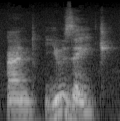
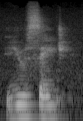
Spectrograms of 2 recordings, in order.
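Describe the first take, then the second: First: The s is sounded like z. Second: The s is sounded like s. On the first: The speaker calls it right. "The correct things to say are" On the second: The speaker calls it wrong. "usage is wrong"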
